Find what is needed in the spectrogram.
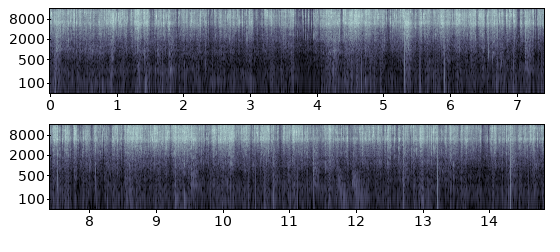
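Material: Plastic.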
